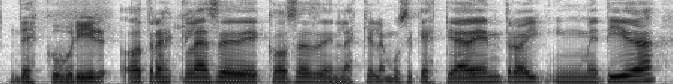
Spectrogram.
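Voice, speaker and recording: A man's voice: fairly high pitch, moderate pace, clear, resonant tone. A man who is a music therapist, explaining ideas in a casual podcast interview, thinking aloud with small hesitations.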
